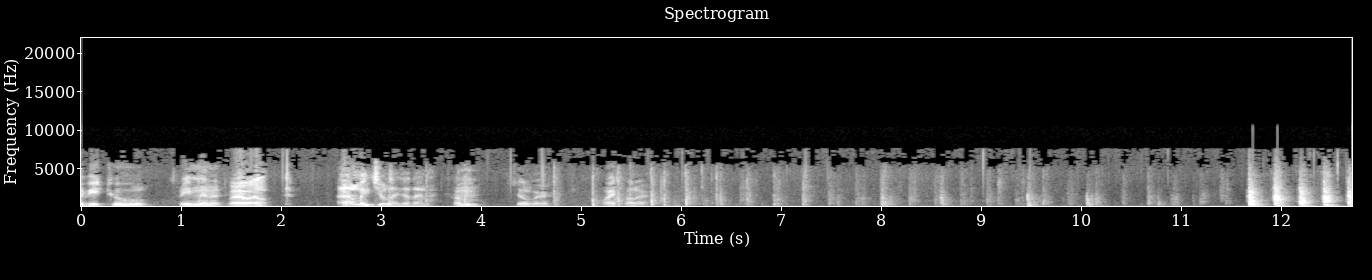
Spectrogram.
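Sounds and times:
speech: 0.0s - 2.0s, 2.6s - 6.1s
knocking on a wooden door: 11.7s - 12.6s.

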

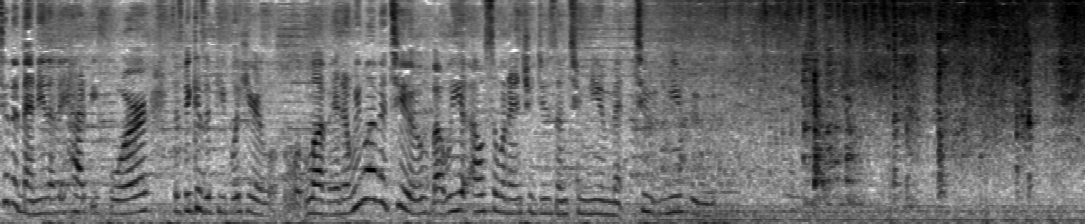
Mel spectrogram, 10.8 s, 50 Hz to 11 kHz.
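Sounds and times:
speech: 0.0s - 7.5s
chicken fajitas with tomatoes green peppers and onions sizzling on a hot grill top: 6.6s - 10.8s.

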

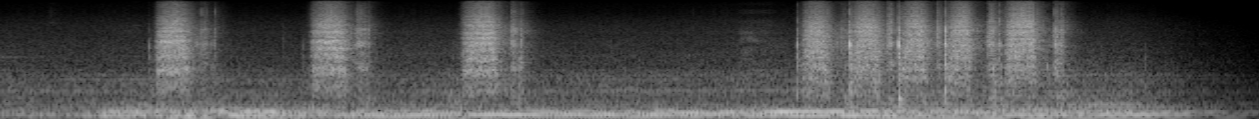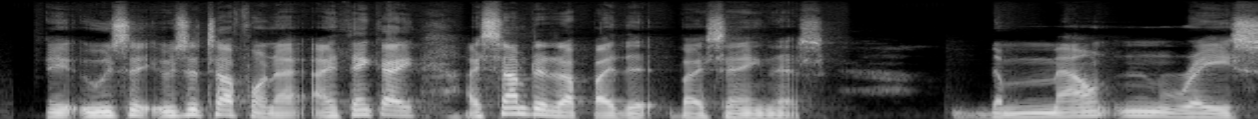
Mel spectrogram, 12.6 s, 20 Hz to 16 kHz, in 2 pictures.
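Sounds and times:
spray bottle spritzing: 0.8s - 2.7s, 4.0s - 5.4s
speech: 6.5s - 12.5s.

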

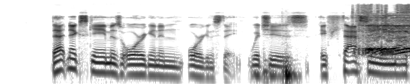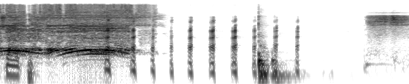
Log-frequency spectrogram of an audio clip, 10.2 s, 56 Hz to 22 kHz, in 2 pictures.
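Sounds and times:
speech: 0.6s - 5.8s, 6.4s - 7.8s
toy chainsaw sound effect revving: 4.4s - 7.1s.

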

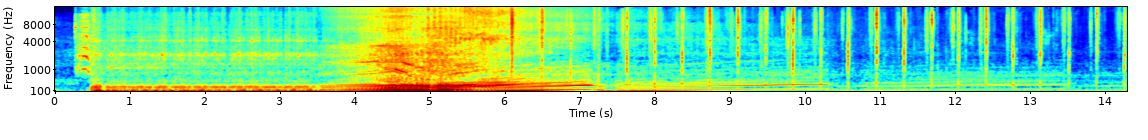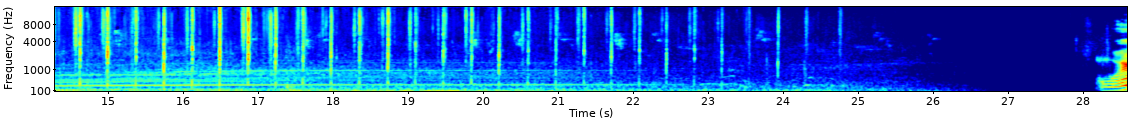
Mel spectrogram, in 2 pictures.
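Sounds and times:
small scooter engine revving and pulling away toward a park: 0.3s - 18.1s
running footfalls of a person running alongside a scooter toward a park: 5.1s - 24.9s
person speaking: 28.2s - 28.5s.

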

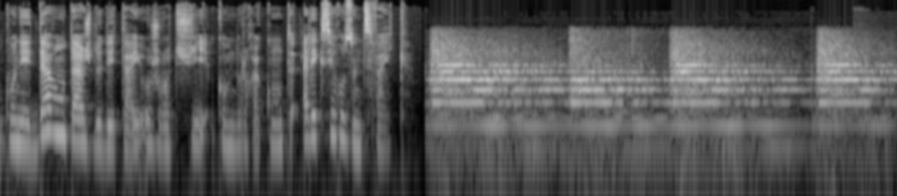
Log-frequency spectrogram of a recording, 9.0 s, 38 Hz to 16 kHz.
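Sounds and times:
speech: 0.0s - 4.4s
church bells ringing: 4.3s - 8.9s.

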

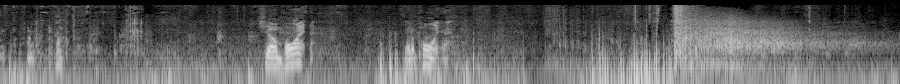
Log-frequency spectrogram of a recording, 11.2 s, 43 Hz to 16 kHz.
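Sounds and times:
rustling and movement: 0.0s - 11.2s
speech: 3.3s - 4.0s, 5.0s - 5.8s
gunshot during a hunt with a pointing dog: 8.4s - 10.8s.

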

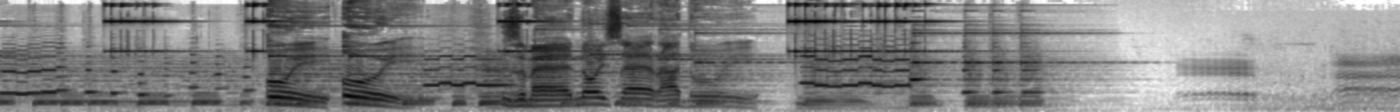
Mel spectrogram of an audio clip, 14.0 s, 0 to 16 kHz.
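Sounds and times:
small bell jingling: 1.0s - 11.3s
speech: 2.7s - 4.1s, 5.2s - 7.4s
sheep bleating: 11.8s - 12.6s, 13.4s - 13.9s.

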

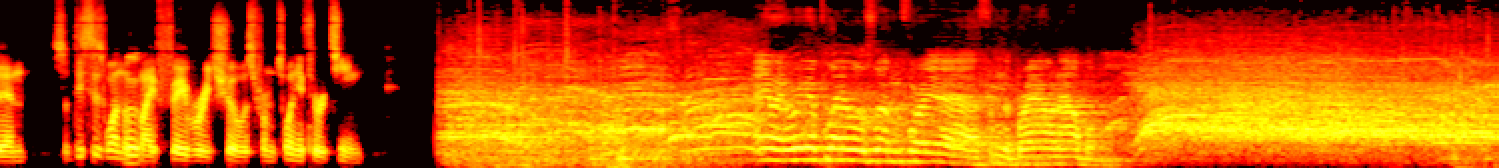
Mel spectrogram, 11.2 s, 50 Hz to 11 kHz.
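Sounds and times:
speech: 0.0s - 5.0s, 5.7s - 8.8s
concert crowd cheering and whooping: 3.3s - 5.8s, 8.4s - 11.2s.

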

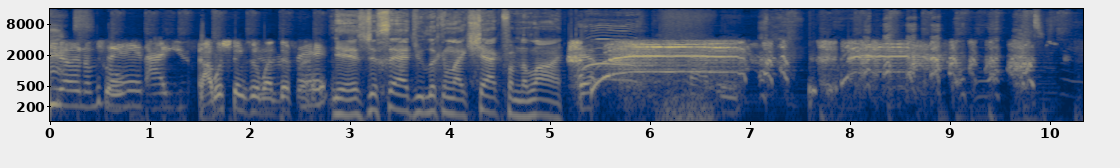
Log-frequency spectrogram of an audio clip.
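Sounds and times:
speech: 0.1s - 6.3s
person screaming shrilly: 5.2s - 7.0s
person laughing in high-pitched bursts: 5.2s - 10.0s.

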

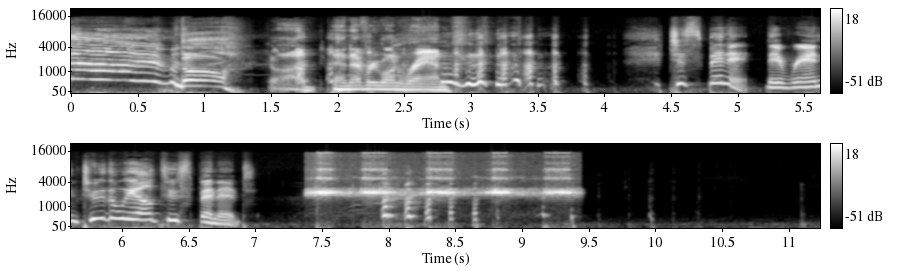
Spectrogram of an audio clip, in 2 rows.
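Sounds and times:
laughter: 0.0s - 4.0s, 7.7s - 10.4s
speech: 0.7s - 3.6s, 4.5s - 7.6s
cricket chirping: 7.4s - 9.5s.

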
